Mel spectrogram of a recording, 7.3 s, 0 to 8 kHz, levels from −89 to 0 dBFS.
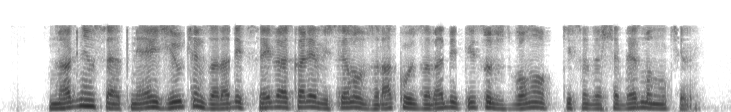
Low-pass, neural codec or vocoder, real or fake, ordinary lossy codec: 7.2 kHz; codec, 44.1 kHz, 1.7 kbps, Pupu-Codec; fake; AAC, 16 kbps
